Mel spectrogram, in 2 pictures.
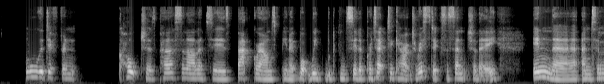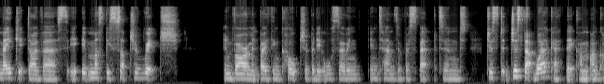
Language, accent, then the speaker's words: English; Shoeburyness, East of England, United Kingdom; so I'm from Essex near South End, grew up in Shoebury and all this kind of area.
